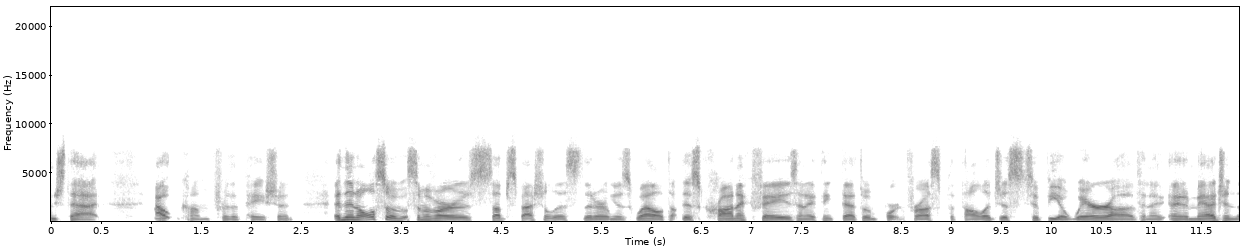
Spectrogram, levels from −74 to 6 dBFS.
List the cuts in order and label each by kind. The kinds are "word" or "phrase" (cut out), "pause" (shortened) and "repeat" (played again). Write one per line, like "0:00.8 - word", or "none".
0:03.6 - word
0:05.6 - word
0:06.2 - word
0:08.1 - word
